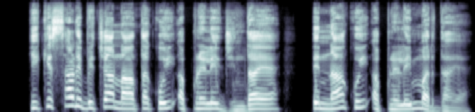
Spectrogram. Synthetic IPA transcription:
kikesaːɽebɪːt͡ʃãnãt̪ãkoːiʔɐpɽ̃eləid͡ʒɪ̃nd̪aɛː | t̪eːnakoːiʔɐpɽ̃eləimɐɾd̪aɛ̰ː

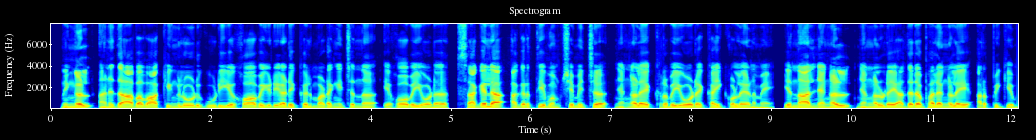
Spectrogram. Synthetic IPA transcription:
niŋːɐɭɐnuðaːʋɐʋaːkjɐŋːɐɭo̞ːɽukuːɽije̞ho̞ːʋɐjuɽeɐɽukʲːɐlmɐɽɐŋːit͡ɕːe̞nːɐje̞ho̞ːʋɐjo̞ːɽɨsɐɡɐlɐʔɐɡɐrt̪jɐʋumɕɐmit͡ɕːɨɲɐŋːɐɭe̞krɨbɐjo̞ːɽekɐjkːoɭːe̞ːɳɐme̞̰ːe̞nːaːlɲɐŋːɐɭɲɐŋːɐɭuɽe̞ɐd̪ɐɾɐbʱɐlɐŋːɐɭe̞ɐrpːikʲːum

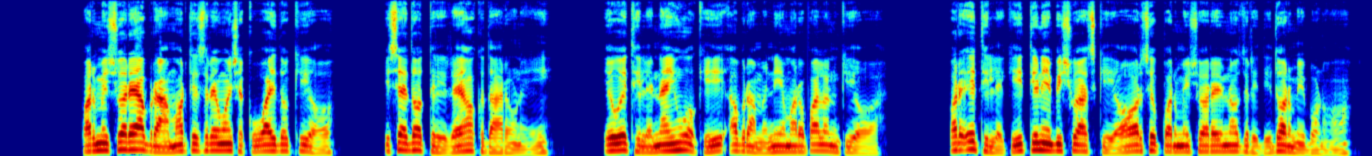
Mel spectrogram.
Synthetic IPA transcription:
pɐɾmeːʃwəɾɛɐbɾaːmɔɾt̪eːs̬ɾɛʋãːʃakuʋaːɪd̪ɔkɪjɔ | kisɛd̪ɔt̪ɾiɾɛɦɔkd̪aːɾʊɽ̃ɛi | eːuet̪ʰilɛnaːĩɦʊɔkiʔɐbɾaːmɛnɪjəmaɾɔpaːlənkɪjɔaː | pɐɾet̪ʰilɛkit̪ɪɽ̃iɛbɪʃwaːskɪjɔːɾseupɐɾmeːʃwəɾaɾinɔd͡zɾid̪id̪ʱɔɾmibɔɽ̃ɔ

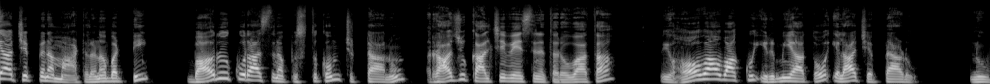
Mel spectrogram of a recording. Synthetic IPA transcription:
jaːt͡ʃe̞pːinɐma̰ːʈɐlɐnubɐʈːi | baːɾulukuɾaːsinɐpust̪ɐkɐmt͡ʃuʈːaːnu | ɾaːd͡ʒukaːlt͡ʃiʋe̞ːsinɐt̪ɐɾuʋaːt̪ɐ | jeɦɔːʋaːʋaːkːuʔiɾmijaːt̪o̞ːʔilaːt͡ʃɛpːaːɽu | nu

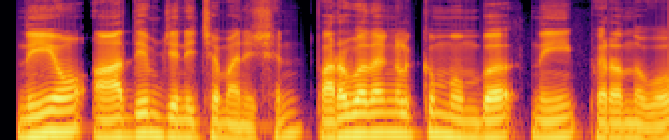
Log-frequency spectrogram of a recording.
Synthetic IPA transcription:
niːjo̞ːʔaːd̪jɐmd͡ʑe̞nit͡ɕːɐmɐnuʂjɐnpɐruʋɐðɐŋːɐɭkumːumbɨniːpirɐnːuʋo̞ː

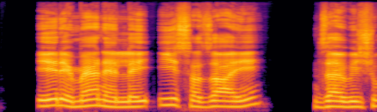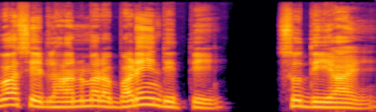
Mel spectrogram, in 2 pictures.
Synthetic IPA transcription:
eːɾemɛ̃ːɽ̃ɛleːiʔisɐzaːe | d͡zɛːʋɪʃwaːsiɖʱaːnmɐɾbɐɽeĩd̪ɪt̪i | sʊd̪iaːḛː

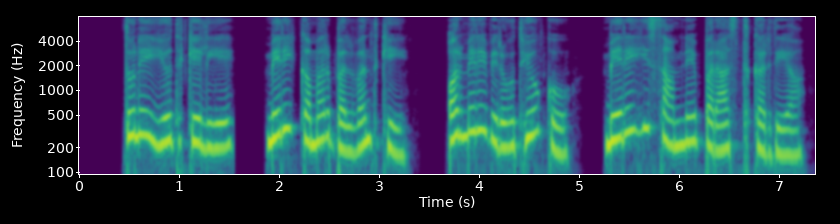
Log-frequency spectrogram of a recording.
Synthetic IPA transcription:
t̪unejʊd̪ʱːkelie | meːɾikɐməɾbɐlʋə̃nt̪kiː | ɔːɾmeːɾeʋɪɾoːd̪ʱijõko | meːɾeɦisaːmnepɐɾaːst̪ʰkɐɾd̪ijaː

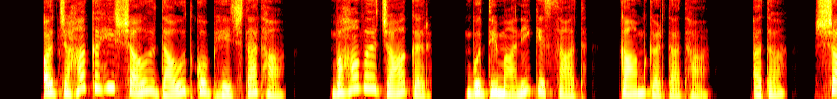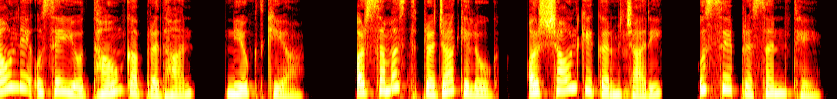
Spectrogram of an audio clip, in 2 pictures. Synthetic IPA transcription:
ɔːɾd͡ʒɐɦãkɐɦĩʃaːuːld̪aːuːd̪kobʱeːd͡ʒt̪at̪ʰa | ʋɐɦãʋɐɦd͡ʒaːkɐɾ | bʊd̪ʱːɪmaːnikesaːt̪ʰ | kaːmkɐɾt̪at̪ʰa | ɐt̪a | ʃaːulneʔʊsejoːd̪ʱaːõkapɾɐd̪ʱaːnː | ɪjʊkt̪kija | ɔːɾsɐməst̪ʰpɾɐd͡ʒakeloːɡ | ɔːɾʃaːuːlkekɐɾmət͡ʃaːɾi | ʊsːepɾɐsənːt̪ʰeː

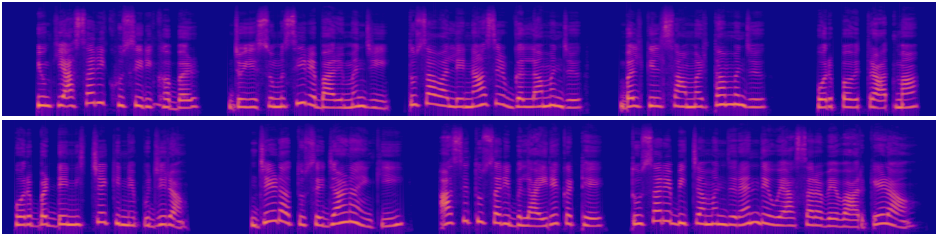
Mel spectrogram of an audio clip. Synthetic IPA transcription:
kjũːkiaːsaɾikʰʊsiɾikʰɐbəɾ | d͡ʒojiːsumɐsiːɾebaːɾemɐ̃nd͡ʒit̪ʊsaʋaːlenasɪɾpɡɐlːamɐ̃nd͡ʒ | bɐlkɪlsaːməɾt̪ʰamɐ̃nd͡ʒ | ɦoːɾpɐʋɪt̪ɾəaːt̪ma | ɦoːɾbɐɖenɪst͡ʃekɪnepʊd͡ʒɪɾa | d͡ʒeːɽat̪ʊsed͡ʒaːɽ̃aːĩki | aːset̪ʊsaɾibʱɐlaːiɾekɐʈʰe | t̪ʊsaɾebiːt͡ʃamɐ̃nd͡ʒɾɛ̃ːnd̪eɦʊeaːsaɾaʋeːʋɦaːɾkeːɽa

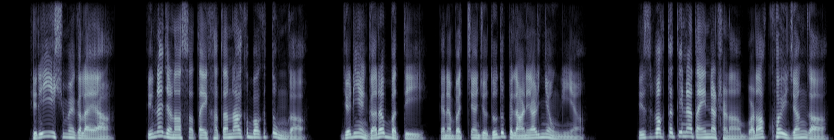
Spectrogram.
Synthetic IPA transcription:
pʰɪɾijiːsuɛ̃ɡɐlaːja | t̪ɪnãd͡ʒɐɽ̃aːsãt̪ãːĩkʰɐt̪əɾnaːkbɐkt̪ɦʊ̃ŋɡa̰ | d͡ʒeːɽɪjãɡɐɾəbːɐt̪ːikɐnɛbɐtːʃjãd͡ʒod̪ʊd̪pɪlaːɽ̃eaːɭɪjãɦʊ̃ŋɡɪ̰jã̰ː | t̪ɪs̬bɐkʰt̪t̪ɪnãt̪ãːĩnɐʈʰɽ̃abɐɽakʰːoːid͡ʒãːŋɡaː

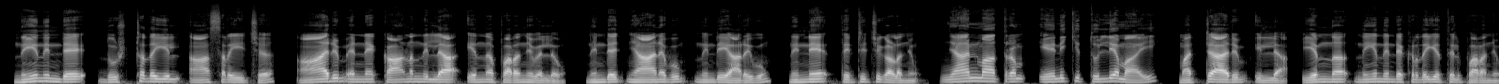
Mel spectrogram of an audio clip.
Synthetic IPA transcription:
niːninde̞d̪uʂʈʰɐðɐjilaːɕrɐjit͡ɕːɨ | aːɾume̞nːe̞kaːɳunːilːɐe̞nːɨpɐrɐɲːuʋɐlːo̞ː | ninde̞ɲaːnɐʋumninde̞ɐriʋumninːe̞t̪etːit͡ɕːukɐɭɐɲːu | ɲaːnmaːt̪rɐme̞nikʲːɨt̪uljɐmaːji | mɐtːaːɾumilːɐ̰e̞nːɨniːninde̞krɨðɐjɐt̪ːilpɐrɐɲːu

